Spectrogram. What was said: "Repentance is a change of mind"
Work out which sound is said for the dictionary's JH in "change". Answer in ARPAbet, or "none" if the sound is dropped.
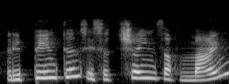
Z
